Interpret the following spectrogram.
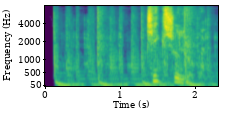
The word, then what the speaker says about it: Chicxulub: Chicxulub. Y al fin voy a explicar cómo se escribe. C-H-I-C. Chic. X-U-L-U-B. Chulub. Chicxulub y su población, que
